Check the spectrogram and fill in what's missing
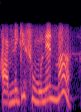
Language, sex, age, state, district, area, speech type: Bengali, female, 60+, West Bengal, Jhargram, rural, conversation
